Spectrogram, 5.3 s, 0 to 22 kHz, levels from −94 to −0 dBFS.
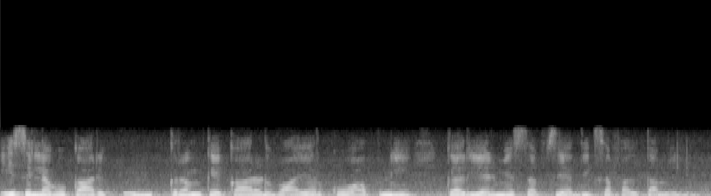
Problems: background sounds at intervals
